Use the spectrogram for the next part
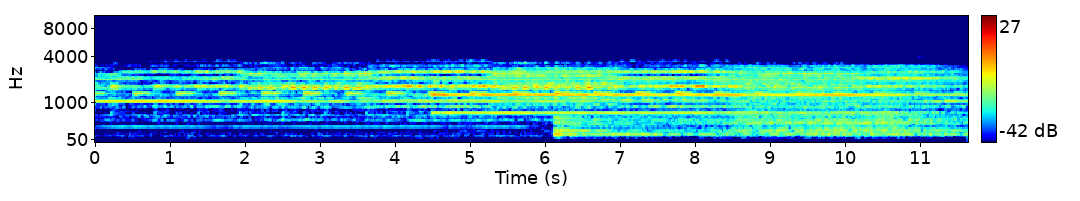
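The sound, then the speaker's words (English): A B-47 Stratojet jet bomber with two pilots flying toward the AeroMed Lab at Wright Air Development Center, Dayton, Ohio: a steady, droning engine roar with layered whining tones that swells fuller and louder about halfway through, with no voices. “The plane you hear is a B-47 Stratojet.”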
